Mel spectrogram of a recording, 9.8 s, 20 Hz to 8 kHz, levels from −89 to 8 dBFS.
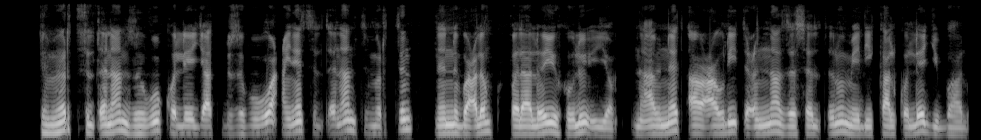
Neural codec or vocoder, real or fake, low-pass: none; real; 7.2 kHz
